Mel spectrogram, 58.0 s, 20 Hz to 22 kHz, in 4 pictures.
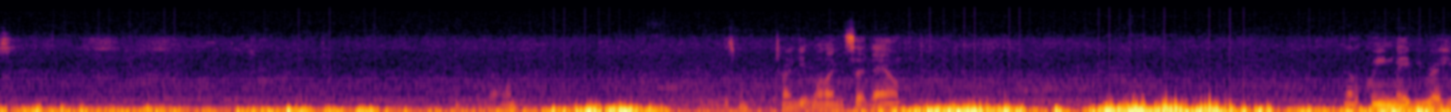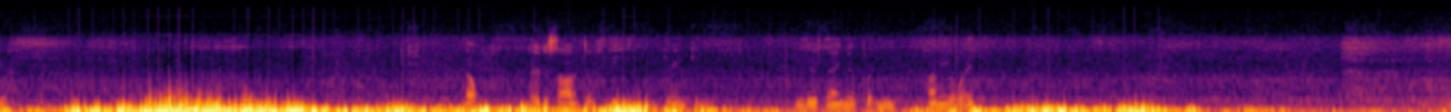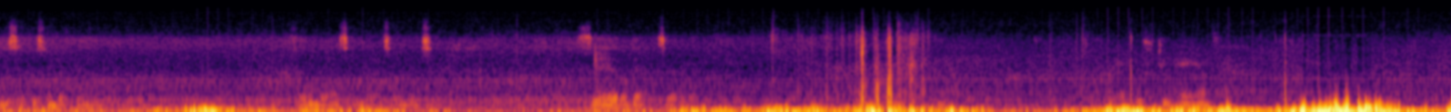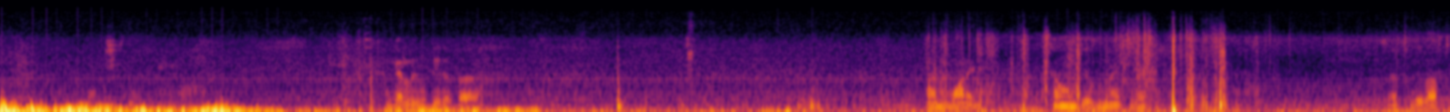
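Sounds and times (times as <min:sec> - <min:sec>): bees flying past whining: 0:00.0 - 0:58.0
honeybees buzzing: 0:00.0 - 0:58.0.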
